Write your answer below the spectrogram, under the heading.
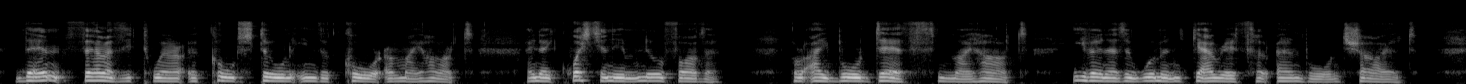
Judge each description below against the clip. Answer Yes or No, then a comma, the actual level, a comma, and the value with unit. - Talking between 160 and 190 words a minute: No, average, 145 wpm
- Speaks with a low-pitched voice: No, medium, 150 Hz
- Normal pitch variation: No, narrow, 2.3 semitones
